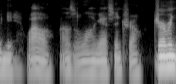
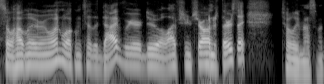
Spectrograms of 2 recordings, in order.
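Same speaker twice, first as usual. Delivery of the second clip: high, very fast race-announcer patter; 5 semitones higher than usual. Opening a live stream show and greeting everyone: talking very fast like a race announcer. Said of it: "I am sounding like a Kentucky Derby announcer because I'm going so fast".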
